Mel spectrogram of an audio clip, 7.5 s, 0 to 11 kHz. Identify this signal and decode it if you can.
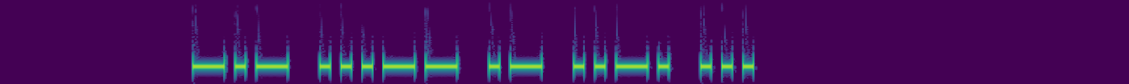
Morse code, heard as a keyed tone, about 17 wpm, 700 Hz. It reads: K3AFS
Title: USA Call Signs - 5 Characters - Repeated 2x - 17wpm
